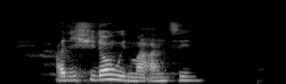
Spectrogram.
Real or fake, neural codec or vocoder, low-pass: fake; codec, 16 kHz in and 24 kHz out, 2.2 kbps, FireRedTTS-2 codec; 7.2 kHz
